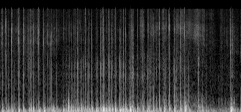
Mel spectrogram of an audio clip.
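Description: A thin folded paper Christmas card is held in both hands while fingertips rub and bend it, producing a rapid series of soft, dull crinkles and taps. The sound is low and muffled, with many short, quickly decaying clicks and rustles. A louder snap near the end stands out.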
